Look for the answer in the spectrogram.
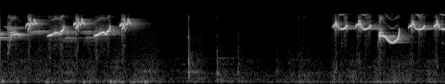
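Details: Cinereous tit song for luring rivals and training young birds: a quick run of rising high chirps, a pause, then a whistled phrase with one deep swooping dip.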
